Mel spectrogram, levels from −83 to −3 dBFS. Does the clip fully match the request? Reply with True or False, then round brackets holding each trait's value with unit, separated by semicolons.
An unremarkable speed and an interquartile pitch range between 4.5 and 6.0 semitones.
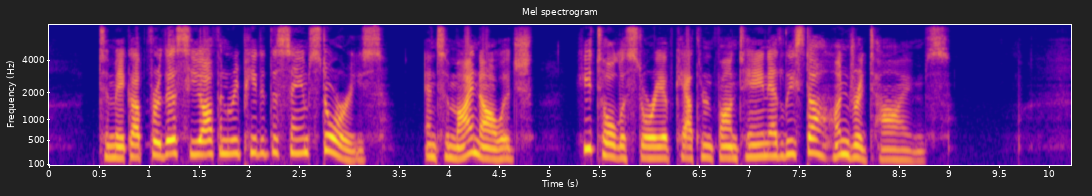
True (160 wpm; 5.2 semitones)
